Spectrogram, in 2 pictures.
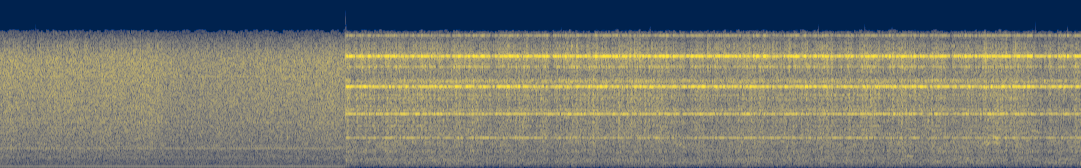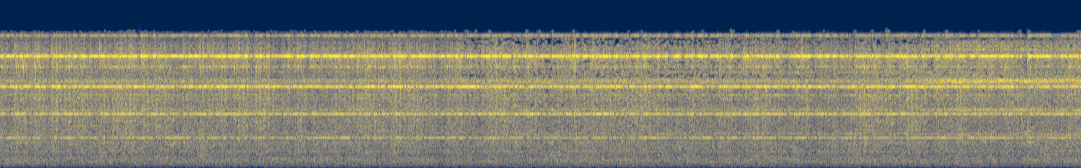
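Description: An electric bell ringing continuously. It starts suddenly about five seconds in over a low hum of the hall, as the chamber bell rings to call members to their seats before the sitting.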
